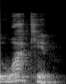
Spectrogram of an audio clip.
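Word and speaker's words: Joaquin: Phoenix no but it hin again you can't pronounce it wackin wackin Phoenix wackin wackin Phoenix Queen how I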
